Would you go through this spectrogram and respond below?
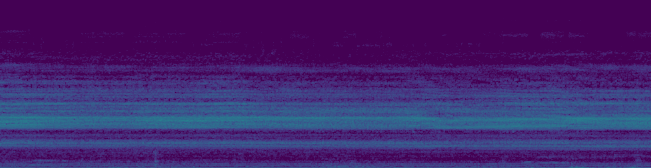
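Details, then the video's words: Summer cicadas produce a sustained, high, hissing whine, steady throughout, with faint scattered low knocks in the background. "Cicada sounds, cicadas singing in summer."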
